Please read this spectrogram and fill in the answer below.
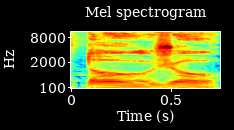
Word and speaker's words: dojô: Se escreve sem acento, dojo, mas a pronúncia deve ser dojo, mas a gente acaba falando aqui no Brasil dojo, e América Latina fala dojo, o japonês é dojo. Tonifica os dois O's.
